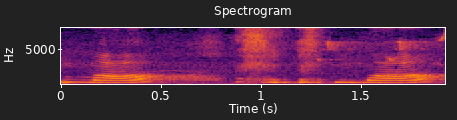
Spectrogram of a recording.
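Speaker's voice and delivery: put-on high, small child's wail; crying lion cub. Lost lion cub crying for his mother, high wail. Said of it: "बच्चा फिर से रोते हुए कहता है".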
